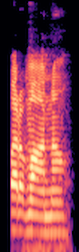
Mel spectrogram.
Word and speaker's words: پروانہ: اور ہائے مختفی جس میں ہاں پتہ نہ چلتی ہو، جیسے دیکھیے راستہ، پروانہ، تو اس میں ہاں جو ہے وہ پتہ نہیں چلے تو یہ ہائے مختفی ہے.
